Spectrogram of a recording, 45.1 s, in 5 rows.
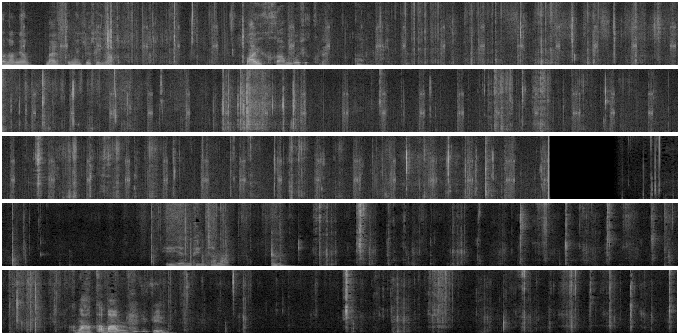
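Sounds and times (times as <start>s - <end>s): chewing and crunching popcorn: 0.1s - 25.3s, 29.0s - 45.0s
microphone crackling and clicks: 0.2s - 25.4s.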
